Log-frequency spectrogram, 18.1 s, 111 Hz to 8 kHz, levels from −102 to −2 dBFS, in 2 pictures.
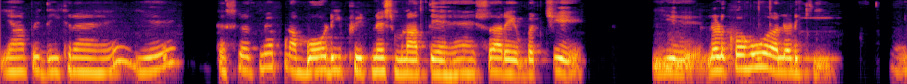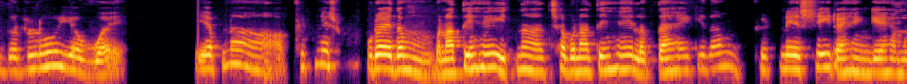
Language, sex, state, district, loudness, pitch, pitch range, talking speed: Hindi, female, Jharkhand, Sahebganj, -16 LUFS, 225 Hz, 210-260 Hz, 140 wpm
